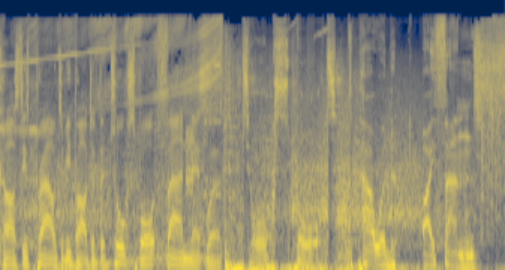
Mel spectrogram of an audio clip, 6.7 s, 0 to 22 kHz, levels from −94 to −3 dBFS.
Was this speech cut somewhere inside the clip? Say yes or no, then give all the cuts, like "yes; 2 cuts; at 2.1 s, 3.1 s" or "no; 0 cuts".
no; 0 cuts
